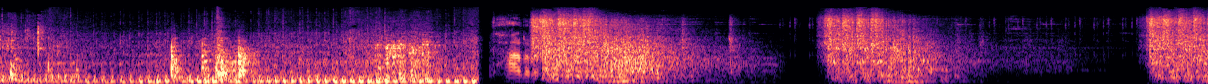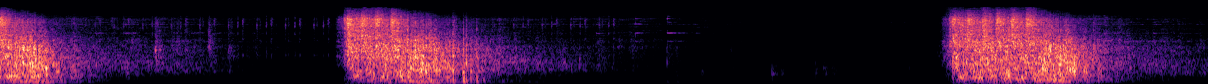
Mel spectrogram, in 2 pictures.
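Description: Metallic clatter of a belt of large-calibre rounds being handled at a heavy gun's feed. After a cut about two and a half seconds in come five short bursts of automatic fire from a truck-mounted anti-aircraft autocannon, each fading out before the next.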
